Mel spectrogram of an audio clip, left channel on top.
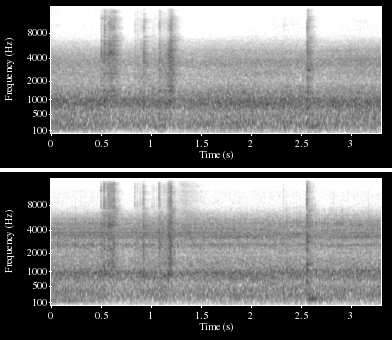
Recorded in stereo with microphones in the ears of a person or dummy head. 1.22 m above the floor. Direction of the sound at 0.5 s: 30° right (ahead or behind).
